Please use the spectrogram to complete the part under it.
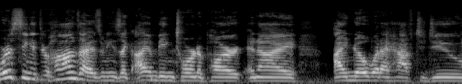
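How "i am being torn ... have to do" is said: ordinary talk, nothing marked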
